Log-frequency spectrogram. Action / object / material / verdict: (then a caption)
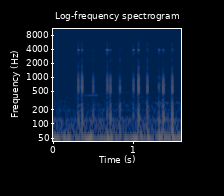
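tap / wooden object / wood / none. A wooden object is tapped in a quick, uneven series of short, dry, light taps over a faint low hum. Each tap dies away almost at once.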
